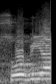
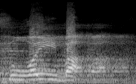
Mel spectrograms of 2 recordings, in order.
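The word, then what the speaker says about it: ثویبہ: لہب کی باندی سویبہ، لوگ اس نام کے رکھنے میں غلطی کرتے ہیں، صوبیہ نام پکارتے ہیں جو غلط ہے، یہ فعیلہ کے وزن پر نام ہے اور اس کا تلفظ ہے سویبہ۔ بہت ساری بچیوں کا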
